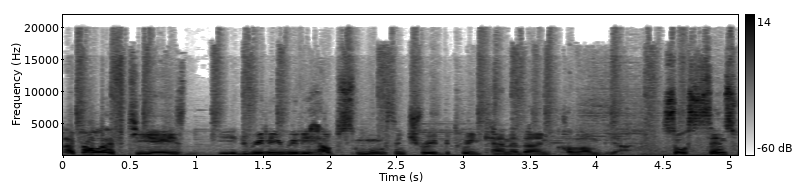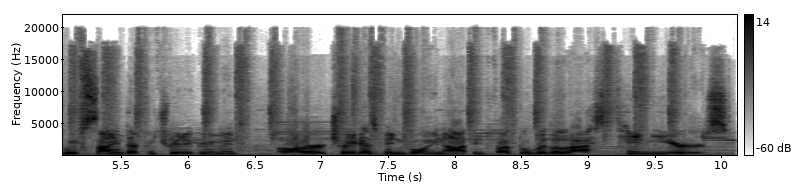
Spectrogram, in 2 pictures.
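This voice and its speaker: A man working as a trade official, speaking upbeat and a bit halting with filler sounds. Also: mid-range voice, a little mellow. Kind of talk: interview and welcome remarks. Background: background music.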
